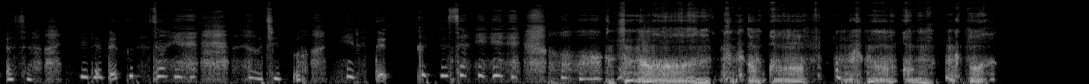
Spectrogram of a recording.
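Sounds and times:
speech: 0.1 - 5.1
human imitating pig snorting grunts: 6.0 - 10.0.

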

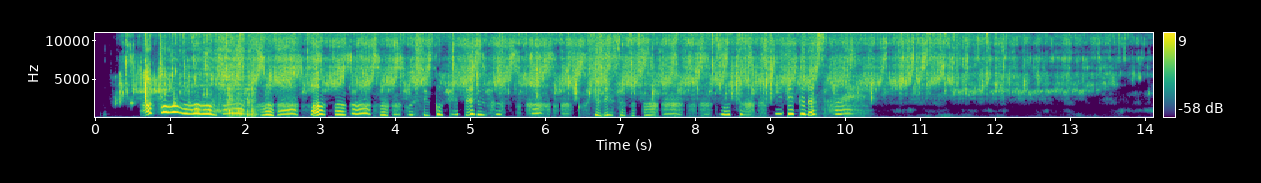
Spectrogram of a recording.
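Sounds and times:
three-person relay loop of urination: 0.5 - 10.5.

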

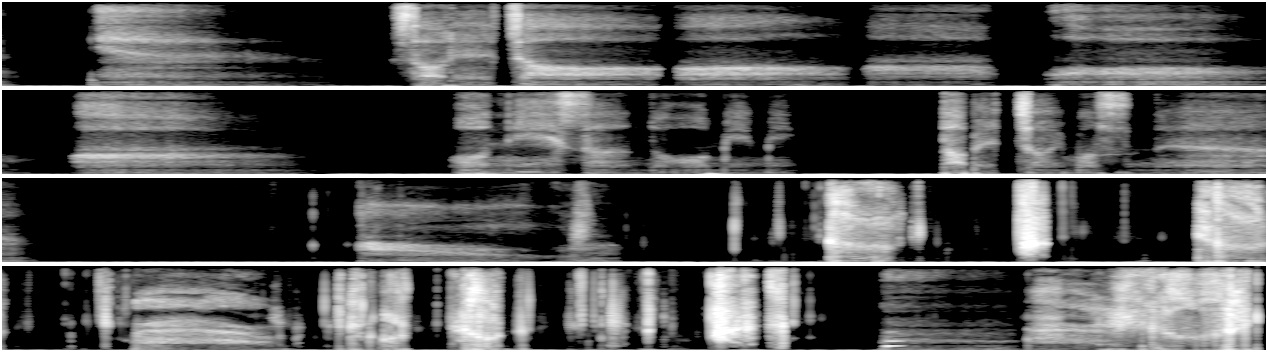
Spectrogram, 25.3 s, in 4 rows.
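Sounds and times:
boosted whispering: 2.0 - 3.0, 8.6 - 10.4, 11.1 - 12.9, 14.3 - 25.2
slow ear licking: 14.2 - 25.2.

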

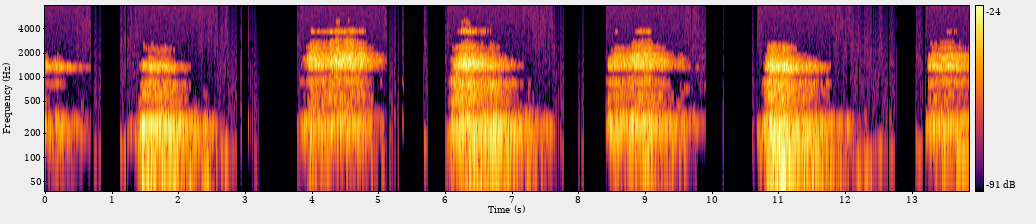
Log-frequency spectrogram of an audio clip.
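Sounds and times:
person breathing in sleep: 1.4 - 2.2, 3.9 - 5.1, 6.1 - 7.2, 8.4 - 9.7, 10.8 - 11.9, 13.2 - 13.8.

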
